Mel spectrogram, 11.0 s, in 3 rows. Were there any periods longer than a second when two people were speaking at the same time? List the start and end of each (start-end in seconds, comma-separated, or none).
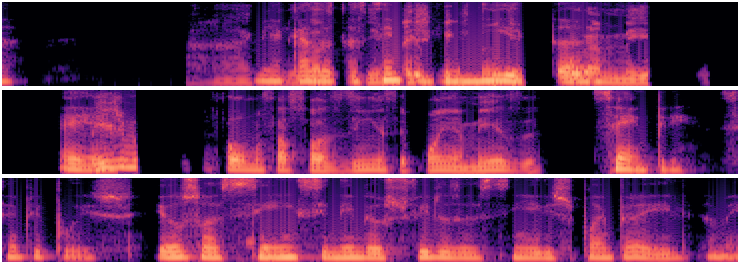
1.2-2.8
